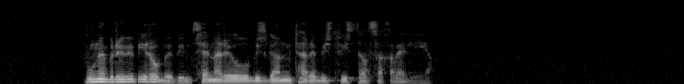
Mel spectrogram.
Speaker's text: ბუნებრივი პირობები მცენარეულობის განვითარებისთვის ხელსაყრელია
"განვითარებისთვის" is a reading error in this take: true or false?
false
